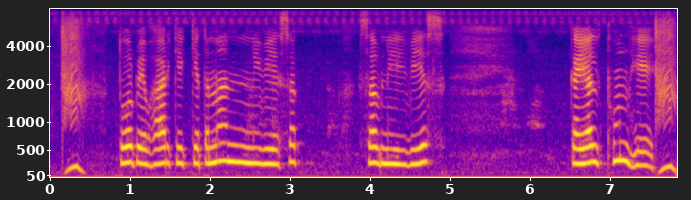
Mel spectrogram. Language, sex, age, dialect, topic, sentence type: Magahi, female, 51-55, Central/Standard, banking, statement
